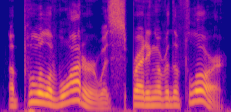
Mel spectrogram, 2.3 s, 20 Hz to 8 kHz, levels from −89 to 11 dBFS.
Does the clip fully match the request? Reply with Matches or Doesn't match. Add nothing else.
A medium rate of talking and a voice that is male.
Doesn't match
